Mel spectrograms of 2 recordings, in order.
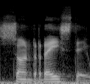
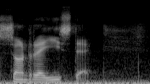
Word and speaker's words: sonreíste: We learned that we need an accent on this I in the last lesson that we did, because otherwise it's pronounced sonreíste.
